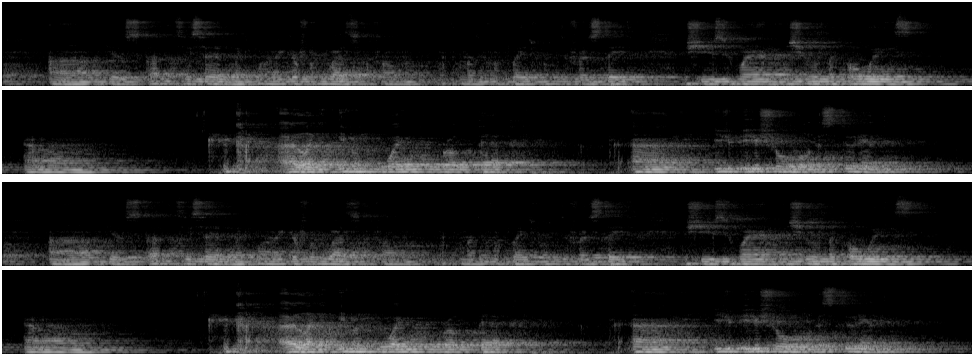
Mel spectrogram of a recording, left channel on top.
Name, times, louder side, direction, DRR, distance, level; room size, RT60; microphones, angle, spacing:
voice 1, 0.5-4.1 4.3-9.1 9.9-10.6 11.8-15.0 16.0-16.5 16.8-18.6, equal, 25° left, -4 dB, 4.6 m, -30 dB
28.0 x 20.5 x 7.0 m, 2.1 s
head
